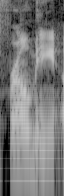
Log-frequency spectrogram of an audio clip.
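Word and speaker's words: Fromme: I had no idea it was Fromey. Okay, wow, cool. – Yeah, that's how she pronounces it.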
